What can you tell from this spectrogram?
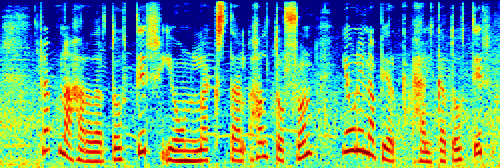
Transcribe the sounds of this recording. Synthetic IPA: r̥ɛpnahaɾðaɾ̥t̪owht̪ɪɾ̥joːwnlakst̪alɦalt̪owɾ̥sɔnjoːwninapjœɾkhɛlkat̪owht̪ɪɾ̥

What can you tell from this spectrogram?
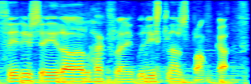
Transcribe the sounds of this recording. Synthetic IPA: fɪɾɪɾ̥sejiɾaðalɦakfɾajðĩŋkʏɾist̪lanspawŋ̥ka̰

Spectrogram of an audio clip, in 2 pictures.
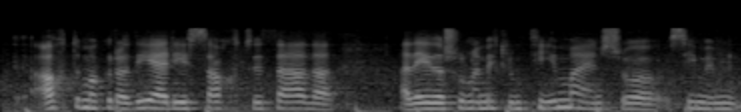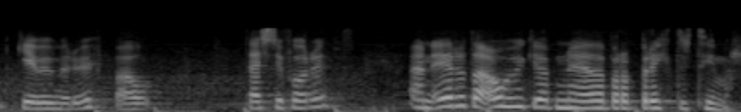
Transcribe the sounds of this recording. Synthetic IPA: a̰wht̪ʏmɔhkʏɾawðjɛɛɾjɛsawxt̪vɪ̥θaðaða̰ðeːjðaswɔːnamɪhk̪lʏmt̪ʰiːmaɛjnsɔsiːmɪmncɛːvʏmjɛɾʏhpaw | θɛsːɪfɔɾɪt̪ɛnɛɾɛt̪ːaaːwhʏcɛpnɪɛðapaːɾapɾejht̪ɪ̥t̪ʰːiːmaɾ̥

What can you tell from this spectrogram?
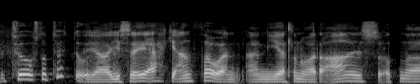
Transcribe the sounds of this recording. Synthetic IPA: t̪ʰvʏːθowst̪at̪ʰʏht̪ujaːjɛseːjɪɛhcɪɛnθawɛnɛ̰njɛɛht̪lanuːvaːɾa̰ʔaːðɛnsfɛ̰t̪na

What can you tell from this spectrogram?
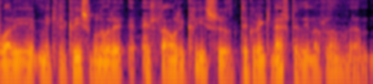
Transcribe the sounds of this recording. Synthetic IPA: vaɾimɪːcɪ̥t̪ʰːɪlkʰɾiːsʏ̥puːnavɛːɾɪhejl̥t̪aːwɾikʰɾiːsʏt̪ʰɛːkʏɾejɲcɪnɛft̪ɪɾðina̰ɾt̪la̰ð̰

